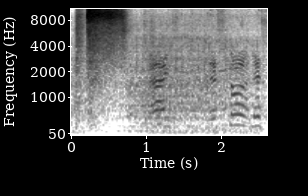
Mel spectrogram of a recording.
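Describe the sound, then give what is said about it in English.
School bus air brakes let out one short, loud, sharp hiss on a chilly winter evening, followed by people talking. “ushers people from all over the world onto a school bus”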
